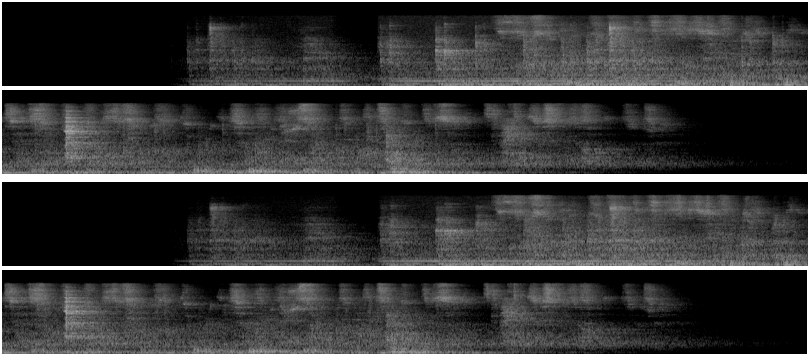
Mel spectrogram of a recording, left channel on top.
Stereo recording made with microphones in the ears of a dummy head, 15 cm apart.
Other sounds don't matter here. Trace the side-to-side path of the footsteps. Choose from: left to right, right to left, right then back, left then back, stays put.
right then back.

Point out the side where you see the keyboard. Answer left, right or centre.
left.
